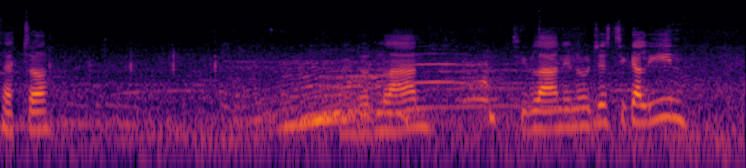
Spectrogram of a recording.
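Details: Senior Hereford bull at a show: deep, drawn-out lowing moos with strong harmonics, sliding in pitch and repeated several times, over a busy background of show-ground murmur.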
